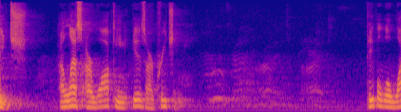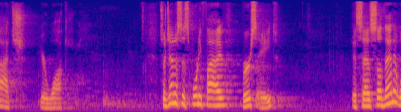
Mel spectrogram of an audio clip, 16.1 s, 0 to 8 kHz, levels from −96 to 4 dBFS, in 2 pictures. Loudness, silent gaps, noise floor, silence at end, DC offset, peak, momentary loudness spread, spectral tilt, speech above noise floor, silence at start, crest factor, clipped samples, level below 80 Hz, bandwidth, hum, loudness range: -26 LUFS; none; -61 dBFS; 0 s; under 0.1%; -8 dBFS; 26 LU; -5 dB/octave; 36 dB; 0 s; 20 dB; under 0.1%; -66 dBFS; 8 kHz; none; 12 LU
